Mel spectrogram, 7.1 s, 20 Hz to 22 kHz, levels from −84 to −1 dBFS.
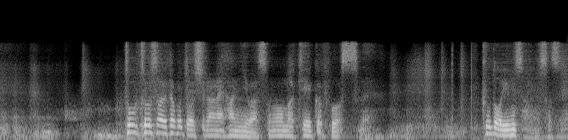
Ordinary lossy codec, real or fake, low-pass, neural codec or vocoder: none; fake; 7.2 kHz; codec, 24 kHz, 0.5 kbps, DualCodec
